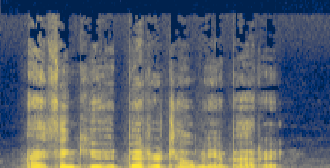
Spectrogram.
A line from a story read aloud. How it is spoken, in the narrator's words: said quietly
